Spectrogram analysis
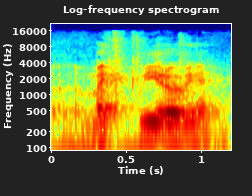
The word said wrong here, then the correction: McQuarrie: McQuarrie, McQuarrie.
